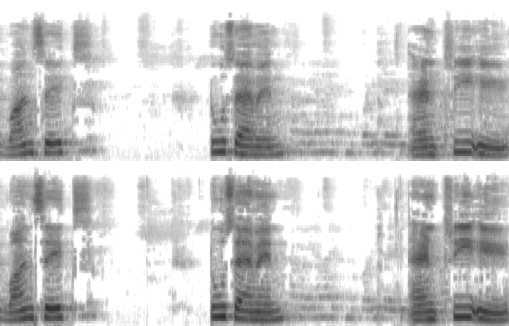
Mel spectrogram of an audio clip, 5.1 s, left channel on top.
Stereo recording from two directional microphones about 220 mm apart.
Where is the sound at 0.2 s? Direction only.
40° right (ahead or behind).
